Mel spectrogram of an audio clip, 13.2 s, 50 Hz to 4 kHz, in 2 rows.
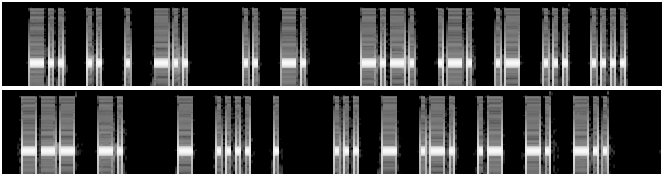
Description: Morse code, heard as a keyed tone, about 25 wpm, spaced as for 20 wpm, 550 Hz. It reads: DIED IN CRASH ON THE STRAND
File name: podcast / News headlines-1x-25x20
